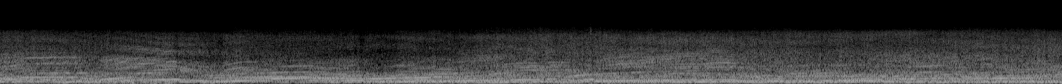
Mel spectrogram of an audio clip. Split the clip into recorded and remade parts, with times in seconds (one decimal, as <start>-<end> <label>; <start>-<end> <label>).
0.0-10.6 recorded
